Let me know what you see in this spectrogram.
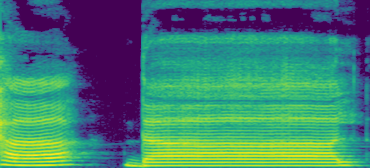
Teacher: ح دال، ہا کے آگے الف ہوتا ہے، ہا کو کم لمبا کرتے ہیں نا ہم، 1 الف جتنا جسٹ، اور دال کو 3 الف جتنا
